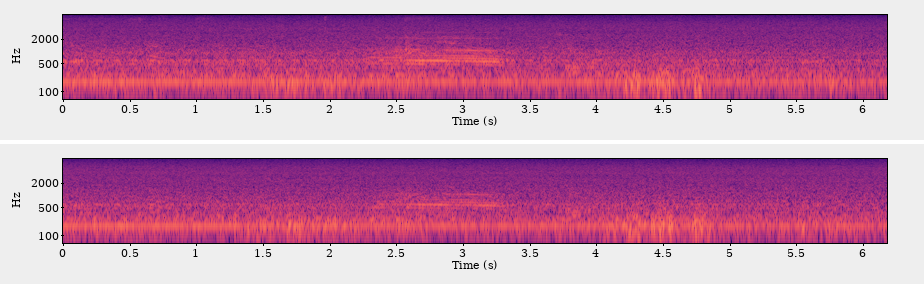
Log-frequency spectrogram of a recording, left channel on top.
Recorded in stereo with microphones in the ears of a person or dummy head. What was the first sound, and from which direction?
A vehicle, 60° left (ahead or behind).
